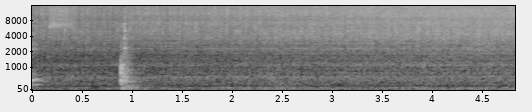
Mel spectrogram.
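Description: Steady hissing sizzle of hot oil in a pan, with a single brief clink near the start and the crackling continuing evenly throughout.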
